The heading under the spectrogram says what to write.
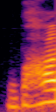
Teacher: ओष्ठ से उच्चारित होता है और महाप्राण भी है और घोष व्यंजन भी है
